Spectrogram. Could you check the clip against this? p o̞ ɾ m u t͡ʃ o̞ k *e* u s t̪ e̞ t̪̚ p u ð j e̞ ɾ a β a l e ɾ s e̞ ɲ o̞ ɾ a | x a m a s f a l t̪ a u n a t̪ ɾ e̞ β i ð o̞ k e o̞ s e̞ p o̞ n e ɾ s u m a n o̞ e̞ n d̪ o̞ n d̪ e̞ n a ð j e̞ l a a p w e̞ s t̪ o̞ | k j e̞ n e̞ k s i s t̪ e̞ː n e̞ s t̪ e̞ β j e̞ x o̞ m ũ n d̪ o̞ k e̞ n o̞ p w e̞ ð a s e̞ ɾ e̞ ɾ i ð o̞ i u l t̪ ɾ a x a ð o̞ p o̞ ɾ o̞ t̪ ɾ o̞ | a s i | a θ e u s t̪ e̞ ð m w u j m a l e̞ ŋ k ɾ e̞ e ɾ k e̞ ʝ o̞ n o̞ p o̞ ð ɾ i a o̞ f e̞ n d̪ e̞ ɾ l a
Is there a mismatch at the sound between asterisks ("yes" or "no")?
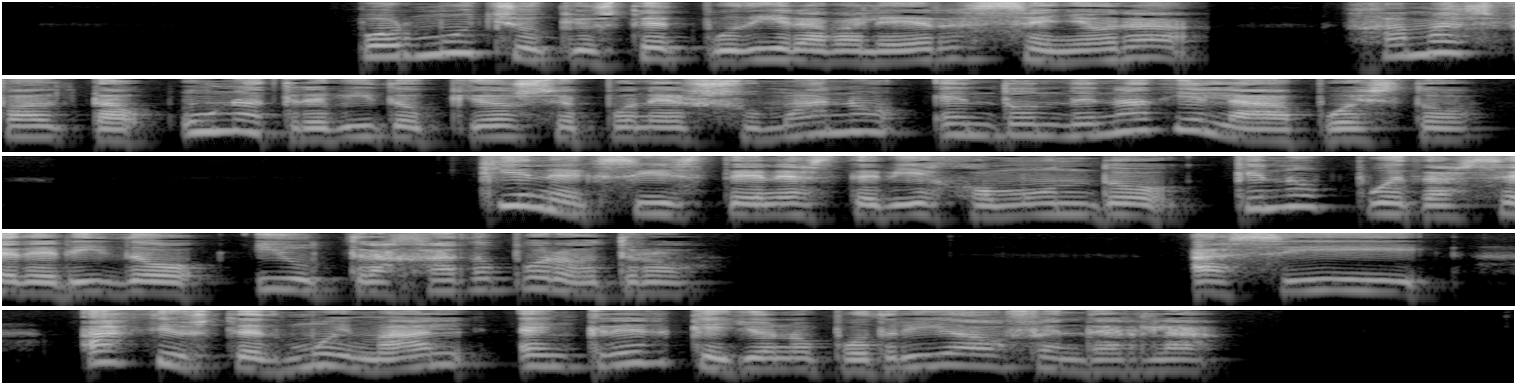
no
